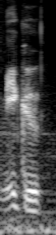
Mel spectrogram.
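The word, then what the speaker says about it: 미국: It's pronounced Migug.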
